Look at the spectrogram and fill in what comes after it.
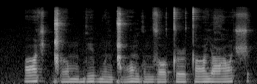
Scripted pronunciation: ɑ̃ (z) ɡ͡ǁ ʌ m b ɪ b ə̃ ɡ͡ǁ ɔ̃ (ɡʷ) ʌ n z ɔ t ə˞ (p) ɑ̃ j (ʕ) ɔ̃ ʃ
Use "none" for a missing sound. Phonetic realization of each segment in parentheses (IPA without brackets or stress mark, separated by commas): ʃ, ɡʷ, t, ʕ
